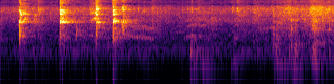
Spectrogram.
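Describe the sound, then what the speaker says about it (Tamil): Fried chicken being stirred into onion masala in a pan: four sharp metal clanks of a spoon against the pan, followed by softer scraping and shuffling stirs, close by with no voices. "இதையும் போட్டு நல்லா இதில் கிண்டி விடலாம்."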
